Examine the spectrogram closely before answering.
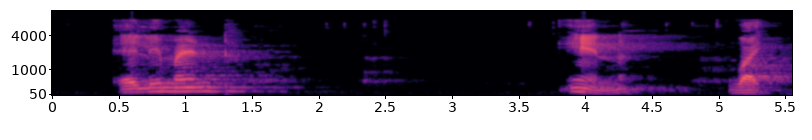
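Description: A man explains calmly, close to a microphone.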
